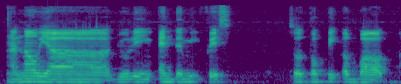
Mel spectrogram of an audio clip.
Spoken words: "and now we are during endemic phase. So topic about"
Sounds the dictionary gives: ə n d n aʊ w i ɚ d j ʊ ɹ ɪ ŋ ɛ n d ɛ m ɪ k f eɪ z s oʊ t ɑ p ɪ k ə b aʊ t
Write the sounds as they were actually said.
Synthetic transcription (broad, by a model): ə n n aʊ w i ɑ d j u ɹ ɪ ŋ ɛ n d ɛ m ɪ k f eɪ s s oʊ t ɑ p ɪ k ə b aʊ t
